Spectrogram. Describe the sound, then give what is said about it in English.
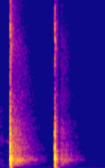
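Two sharp hand claps, about half a second apart, each a crisp, loud smack with a short fading ring. No voices accompany them. “Why are you clapping?”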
